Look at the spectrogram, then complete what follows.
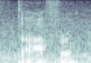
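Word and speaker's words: Dhafra: How do you pronounce that air base? Doffer. Okay, Dafra.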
